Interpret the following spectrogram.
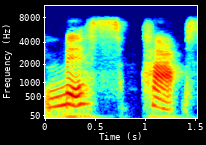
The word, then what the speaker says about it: mishaps: it just in case so this is actually miss haps there's no shift sound in this word it's mishaps okay miss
